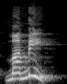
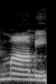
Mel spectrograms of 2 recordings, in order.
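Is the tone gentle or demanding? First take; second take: demanding; gentle. First: It is said in an insistent, demanding way. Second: It is said in a calm, gentle way.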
